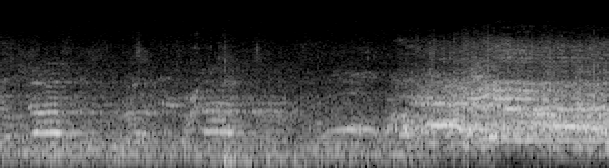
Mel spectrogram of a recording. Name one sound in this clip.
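A football is struck hard with a thud.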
